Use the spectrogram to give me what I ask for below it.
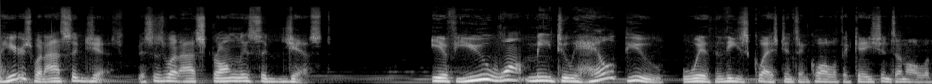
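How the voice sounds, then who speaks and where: A man with a mid-range voice and dark tone gives an unscripted spiritual teaching to camera, speaking casually. He often repeats himself, chuckles and poses rhetorical questions to the listener. He was born in the US Northeast and raised in California.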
